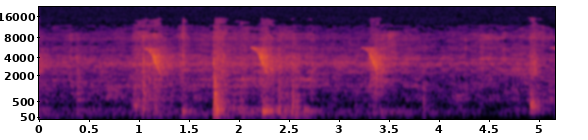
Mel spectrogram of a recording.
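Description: A bird repeats a short call that sweeps downward, three times about a second apart. Between the calls come a few soft knocks from a knife working a whole chicken on a metal plate, the loudest near the middle.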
